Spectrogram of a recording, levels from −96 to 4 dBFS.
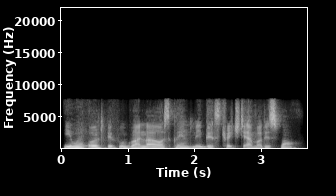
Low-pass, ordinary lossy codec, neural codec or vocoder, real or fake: none; none; codec, 16 kHz, 0.5 kbps, X-Codec, HuBERT features, trained on general audio; fake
